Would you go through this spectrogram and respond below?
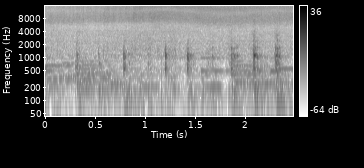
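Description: Hamburger meat browning in a pan for cheeseburger empanadas gives a steady close sizzle and hiss, with small scraping stirs and pops scattered throughout.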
